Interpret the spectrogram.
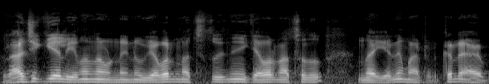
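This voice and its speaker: A man's voice: on the low side, fairly even intonation, fast. A man giving heated spoken commentary in an interview, scolding and indignant, firing off rhetorical questions and often restarting his sentences.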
